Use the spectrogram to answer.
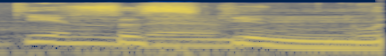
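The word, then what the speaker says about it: Süskind: Soskind.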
